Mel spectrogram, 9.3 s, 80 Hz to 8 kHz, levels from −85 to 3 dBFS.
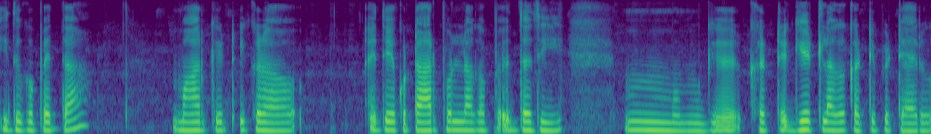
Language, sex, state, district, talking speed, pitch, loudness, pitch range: Telugu, female, Andhra Pradesh, Chittoor, 105 wpm, 180 Hz, -19 LUFS, 175-185 Hz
